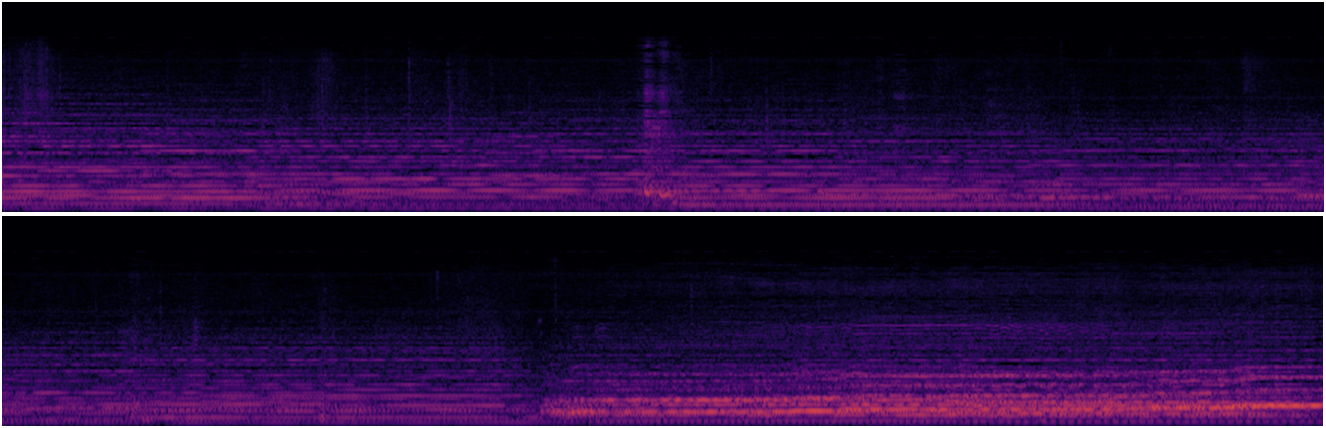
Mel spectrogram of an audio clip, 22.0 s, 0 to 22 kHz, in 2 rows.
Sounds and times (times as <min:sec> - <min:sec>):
Choir: 0:15.5 - 0:22.0.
